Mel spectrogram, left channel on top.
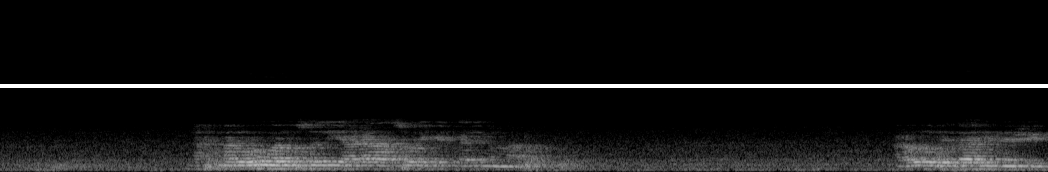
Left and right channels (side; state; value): left; silent; 55 dB below the other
